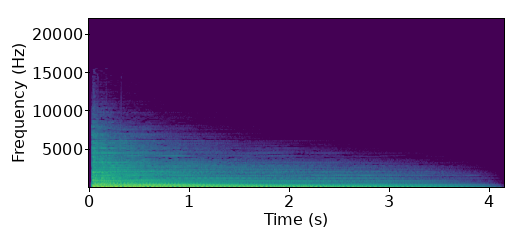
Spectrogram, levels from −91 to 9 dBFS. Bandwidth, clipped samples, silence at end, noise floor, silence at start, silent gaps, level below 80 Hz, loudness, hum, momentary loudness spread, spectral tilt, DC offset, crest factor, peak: 8.4 kHz; under 0.1%; 0.45 s; -45 dBFS; 0 s; none; -38 dBFS; -19 LUFS; none; 19 LU; -8 dB/octave; under 0.1%; 16 dB; -2 dBFS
